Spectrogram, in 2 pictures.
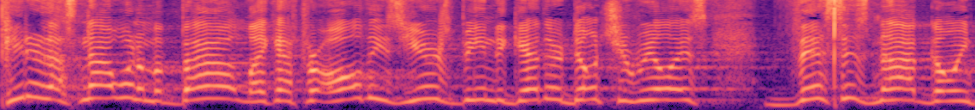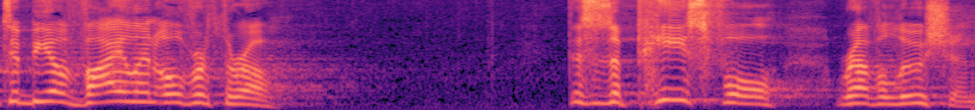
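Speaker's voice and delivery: put-on exasperated, frustrated tone. Retelling Jesus rebuking Peter over the sword: acting out frustrated Jesus. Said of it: "he would have been frustrated with Peter".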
